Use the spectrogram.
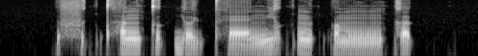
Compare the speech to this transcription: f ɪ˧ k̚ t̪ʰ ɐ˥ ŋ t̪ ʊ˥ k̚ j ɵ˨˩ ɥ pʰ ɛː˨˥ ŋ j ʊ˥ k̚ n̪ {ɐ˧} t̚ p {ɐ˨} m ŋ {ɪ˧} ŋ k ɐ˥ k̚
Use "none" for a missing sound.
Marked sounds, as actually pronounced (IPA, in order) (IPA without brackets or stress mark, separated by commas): ɐ˧, ɐ˧, ɪ˧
